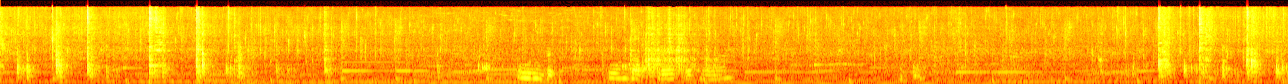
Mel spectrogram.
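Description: Onions and curry leaves frying in oil in a steel kadai, with a metal spatula scraping and clacking against the pan as they are stirred. About six seconds in, peeled garlic cloves are tipped into the hot oil, and more spatula clacks come near the end as the garlic is stirred through.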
